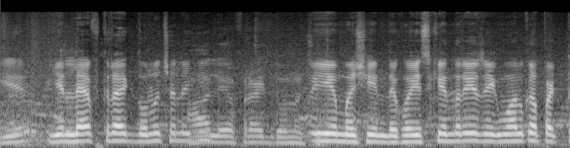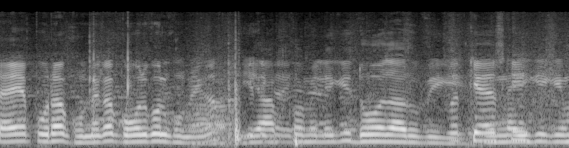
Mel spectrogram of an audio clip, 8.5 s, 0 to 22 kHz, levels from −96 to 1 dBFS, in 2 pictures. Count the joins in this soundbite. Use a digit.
3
